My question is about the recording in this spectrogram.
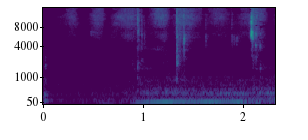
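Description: Low rumble of a car heard from inside the cabin, starting about a second in as the car pulls away from a stop.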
